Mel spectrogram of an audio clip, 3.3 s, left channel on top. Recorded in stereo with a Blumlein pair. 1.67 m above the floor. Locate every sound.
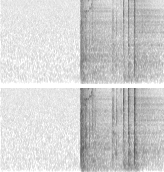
1.6 s crushing: 25° right, 0.6 m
